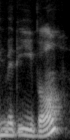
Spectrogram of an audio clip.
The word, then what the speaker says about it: medieval: But generally, I think that gets squished out. That syllable gets reduced and dropped, and it just sounds like medieval.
